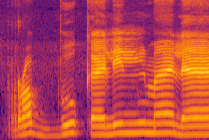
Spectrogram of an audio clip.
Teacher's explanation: மலாஇகத்தில மத்தே முத்தசில் இருக்குது. அப்போ அந்த மத்தை வந்து நம்ம 6 அலிஃப் வரைக்கும் நல்லா நீட்டி ஓதணும்.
